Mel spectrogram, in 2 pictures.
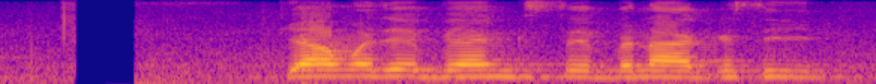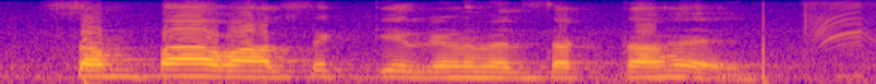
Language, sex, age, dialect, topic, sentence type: Hindi, female, 18-24, Awadhi Bundeli, banking, question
